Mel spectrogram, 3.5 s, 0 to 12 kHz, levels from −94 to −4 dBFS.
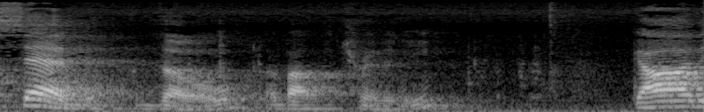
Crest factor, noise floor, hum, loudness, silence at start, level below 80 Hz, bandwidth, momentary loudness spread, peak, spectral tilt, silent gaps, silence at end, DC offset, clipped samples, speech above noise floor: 20 dB; -58 dBFS; none; -34 LUFS; 0 s; -62 dBFS; 11.5 kHz; 19 LU; -14 dBFS; -5 dB/octave; none; 0 s; under 0.1%; under 0.1%; 25 dB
